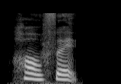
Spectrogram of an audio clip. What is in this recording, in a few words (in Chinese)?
"耗费", Chinese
